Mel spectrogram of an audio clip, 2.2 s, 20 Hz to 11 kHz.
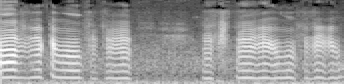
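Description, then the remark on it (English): Rocco, a tame 32-year-old bird and the emblem for Echo Island, chatters in a garbled, speech-like babble: two bursts of wavering, warbling voiced sounds separated by a brief pause, fairly loud and rising and falling in pitch. “The amount of people come up and he do you know what, he yabbers like an old drunken person going along the road at 11 o'clock at night.”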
